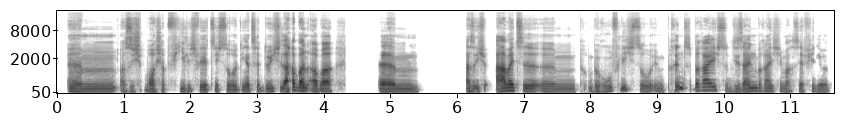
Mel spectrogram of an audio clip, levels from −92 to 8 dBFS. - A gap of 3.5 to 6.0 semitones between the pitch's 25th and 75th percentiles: No, average, 2.9 semitones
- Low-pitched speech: Yes, low, 115 Hz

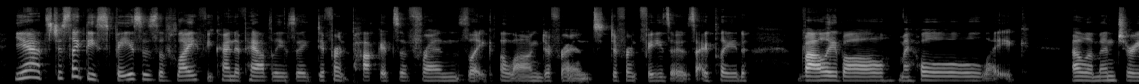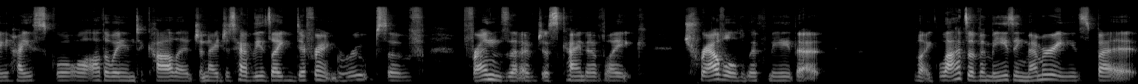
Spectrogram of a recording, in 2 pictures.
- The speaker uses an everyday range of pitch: No, narrow, 1.5 semitones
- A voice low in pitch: No, medium, 185 Hz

